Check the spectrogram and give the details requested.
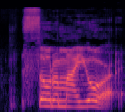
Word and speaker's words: Sotomayor: It's spelled like mayor at the end, like if you got a mayor, but it's mayor.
